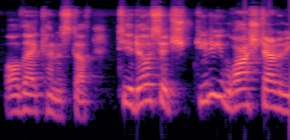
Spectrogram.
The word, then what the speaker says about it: Teodosic: Um, what's a little scary is that Teodosic,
